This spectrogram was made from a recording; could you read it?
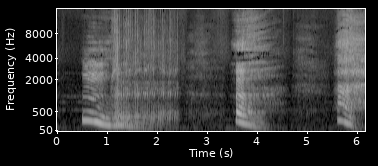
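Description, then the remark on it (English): Three buzzy lip trills made as part of a vocal warm-up, each starting high and sliding down in pitch, fairly loud with a breathy rasp, separated by short quiet gaps and no talking. “And start to move the lips and do some lip trills.”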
